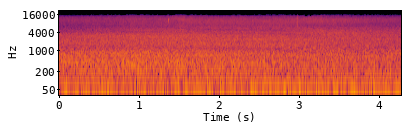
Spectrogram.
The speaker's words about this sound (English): Okay, now we got some waves coming in.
